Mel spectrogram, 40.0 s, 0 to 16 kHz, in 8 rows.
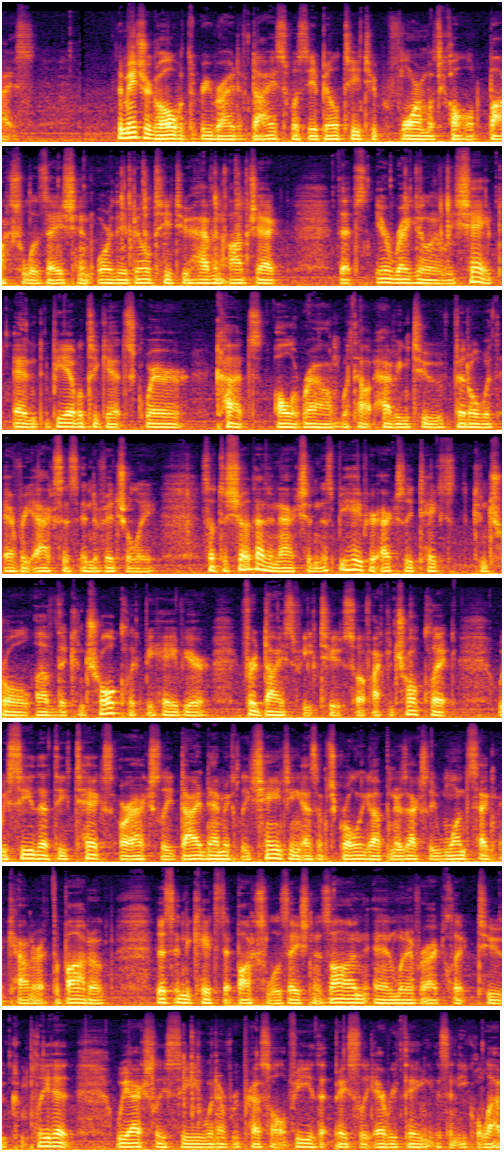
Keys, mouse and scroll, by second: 5.0 Return, 5.0 click, 5.1 scroll down 1, 5.5 middle click, 5.7 scroll down 1, 6.1-7.3 typing, 7.0 click, 8.2 click, 8.6 middle click, 8.9-9.3 typing, 9.9 click, 10.2 middle click, 10.2-13.4 middle drag, 10.2 click, 16.7-19.0 middle drag, 16.7 click, 16.7 q, 23.1 middle click, 23.1 q, 23.7 ctrl+click, 24.6 scroll up 1, 31.1-32.3 scroll down 1, 32.3-33.0 scroll up 1, 33.0-33.5 scroll down 1, 34.4-34.9 scroll up 1, 34.9 click, 36.8 alt+v, 37.4 click, 38.5 scroll up 1, 38.7-39.9 middle drag.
